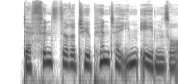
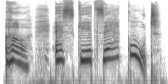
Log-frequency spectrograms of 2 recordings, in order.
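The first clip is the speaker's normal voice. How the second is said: hissing back; 6 semitones higher, slower than usual. A narrator's reading. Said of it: "fauchte sie zurück".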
